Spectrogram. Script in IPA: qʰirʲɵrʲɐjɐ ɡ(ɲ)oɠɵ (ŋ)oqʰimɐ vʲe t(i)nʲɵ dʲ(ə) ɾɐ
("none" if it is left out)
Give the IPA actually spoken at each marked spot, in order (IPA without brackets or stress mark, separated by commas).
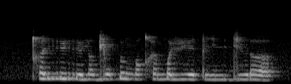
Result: j, ŋ, i, ʉ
